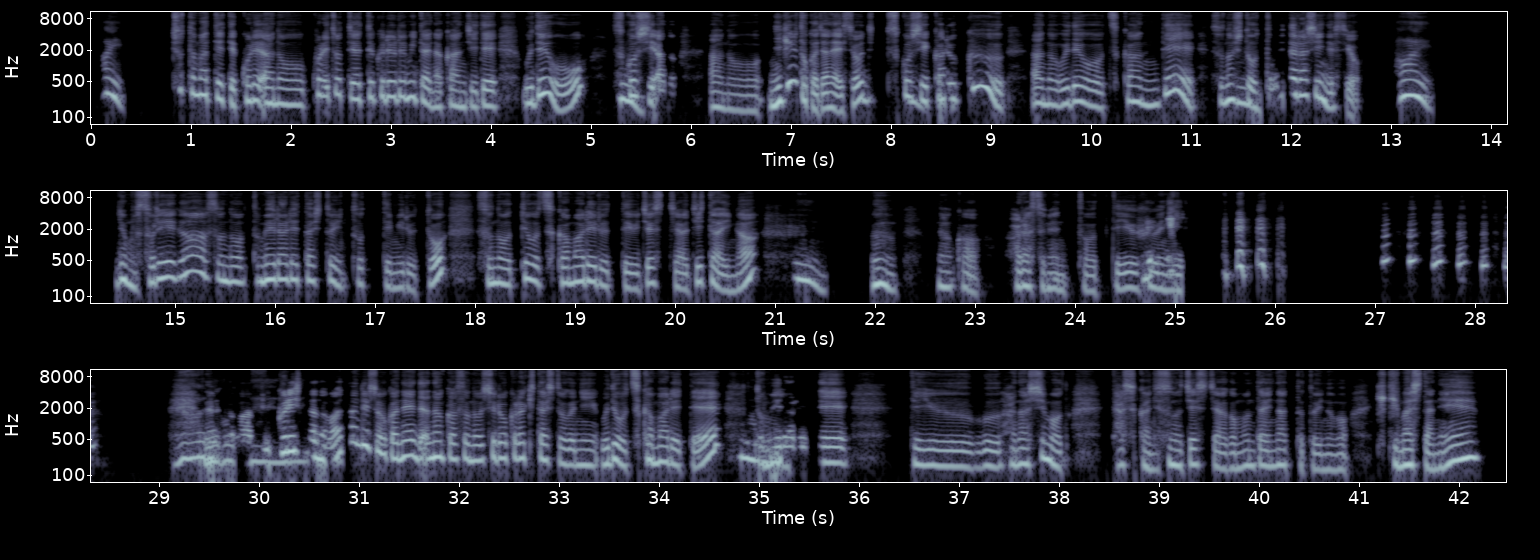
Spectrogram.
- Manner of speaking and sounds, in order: laugh
- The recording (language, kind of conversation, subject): Japanese, podcast, ジェスチャーの意味が文化によって違うと感じたことはありますか？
